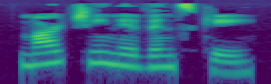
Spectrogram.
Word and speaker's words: Marcin Iwiński: Marcin Nowinski.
